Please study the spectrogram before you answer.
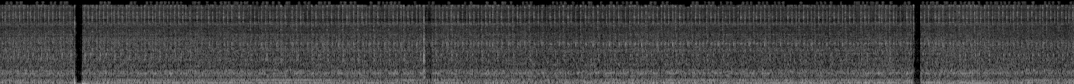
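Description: Steady idle with an occasional sudden stumble, about three dropouts in eleven seconds; sounds like an intermittent misfire. Cause suspected, not confirmed.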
